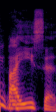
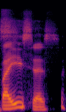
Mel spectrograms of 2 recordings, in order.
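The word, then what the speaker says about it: Países: There's the accento over the I. It's Paises. Paises.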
